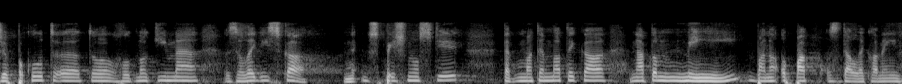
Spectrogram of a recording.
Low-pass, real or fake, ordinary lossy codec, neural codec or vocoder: 7.2 kHz; fake; AAC, 96 kbps; codec, 16 kHz, 1.1 kbps, Voila-Tokenizer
